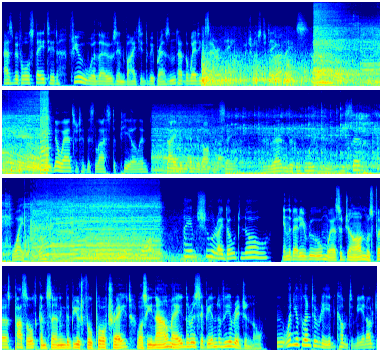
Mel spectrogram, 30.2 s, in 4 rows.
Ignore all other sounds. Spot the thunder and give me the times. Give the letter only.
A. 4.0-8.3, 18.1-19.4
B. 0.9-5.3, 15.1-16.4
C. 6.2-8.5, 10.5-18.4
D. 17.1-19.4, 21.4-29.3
A.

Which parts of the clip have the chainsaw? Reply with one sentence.
You can hear the chainsaw from 6.2 to 8.5 s and from 10.5 to 18.4 s.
